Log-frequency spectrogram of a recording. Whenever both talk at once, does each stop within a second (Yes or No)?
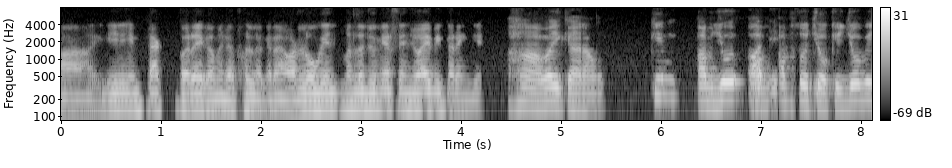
Yes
